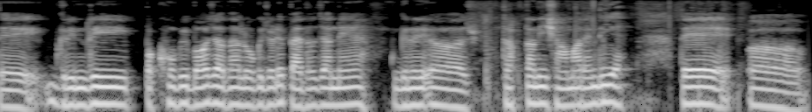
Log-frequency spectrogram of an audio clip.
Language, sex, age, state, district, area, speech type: Punjabi, male, 30-45, Punjab, Mohali, urban, spontaneous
